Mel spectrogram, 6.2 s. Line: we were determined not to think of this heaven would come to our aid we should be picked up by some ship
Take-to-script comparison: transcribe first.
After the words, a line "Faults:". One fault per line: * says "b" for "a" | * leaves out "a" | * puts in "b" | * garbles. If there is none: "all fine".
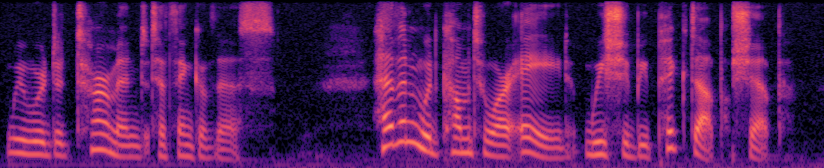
we were determined to think of this heaven would come to our aid we should be picked up ship
Faults:
* leaves out "not"
* leaves out "by some"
